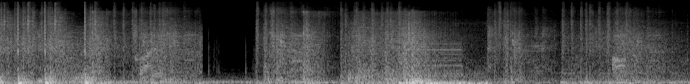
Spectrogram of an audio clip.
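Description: Automatic laser pistol fire in the video game Fallout 4: dense, rapid bursts of shots that run almost continuously, broken by a brief gap, loud and busy throughout.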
